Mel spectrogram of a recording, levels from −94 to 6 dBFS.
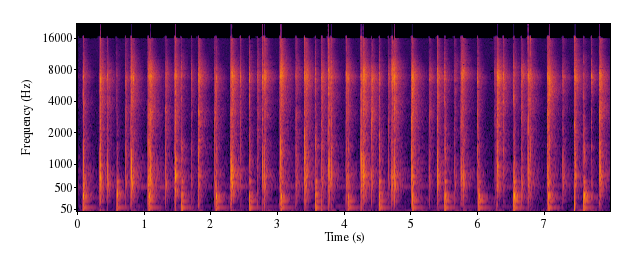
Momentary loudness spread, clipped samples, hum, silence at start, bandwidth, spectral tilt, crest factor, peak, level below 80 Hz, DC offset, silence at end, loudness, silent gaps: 6 LU; under 0.1%; none; 0.1 s; over 20 kHz; -1 dB/octave; 22 dB; 0 dBFS; -44 dBFS; under 0.1%; 0 s; -19 LUFS; none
